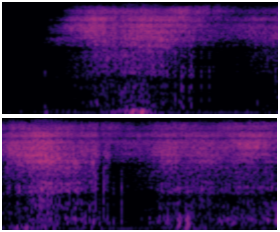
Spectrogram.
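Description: A snake hisses in a forest with long, breathy hisses, rising and fading in about three drawn-out waves, steady and close, with no other sounds or voices.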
